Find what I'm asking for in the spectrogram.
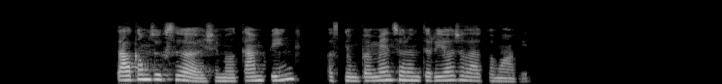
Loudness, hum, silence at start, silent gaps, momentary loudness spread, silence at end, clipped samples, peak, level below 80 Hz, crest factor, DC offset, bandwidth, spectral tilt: -23 LUFS; none; 1.15 s; 3.02-3.26 s; 12 LU; 1.95 s; under 0.1%; -2 dBFS; -64 dBFS; 22 dB; under 0.1%; 7.6 kHz; -5.5 dB/octave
